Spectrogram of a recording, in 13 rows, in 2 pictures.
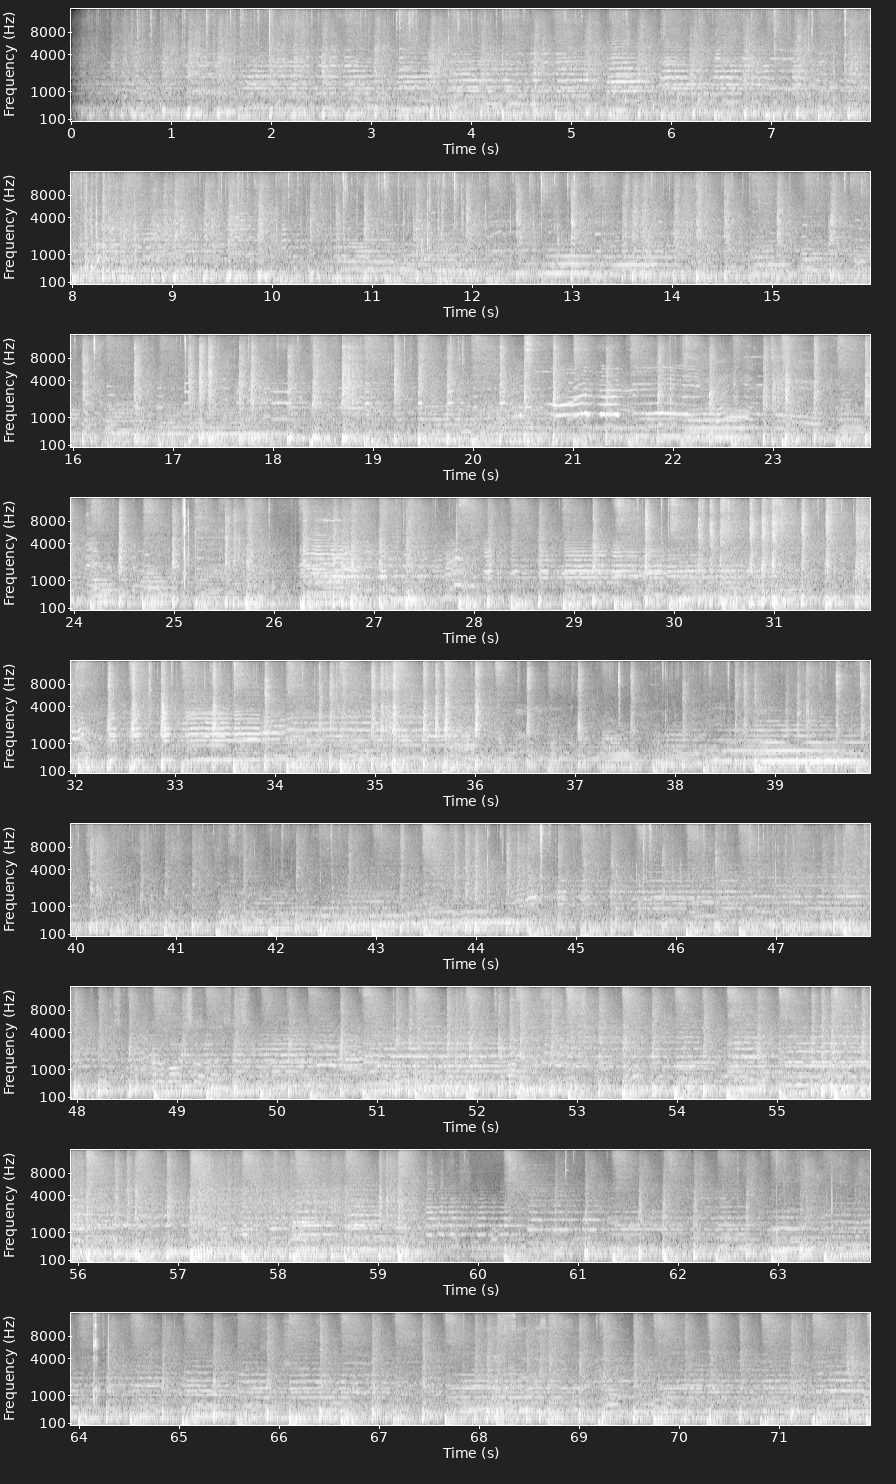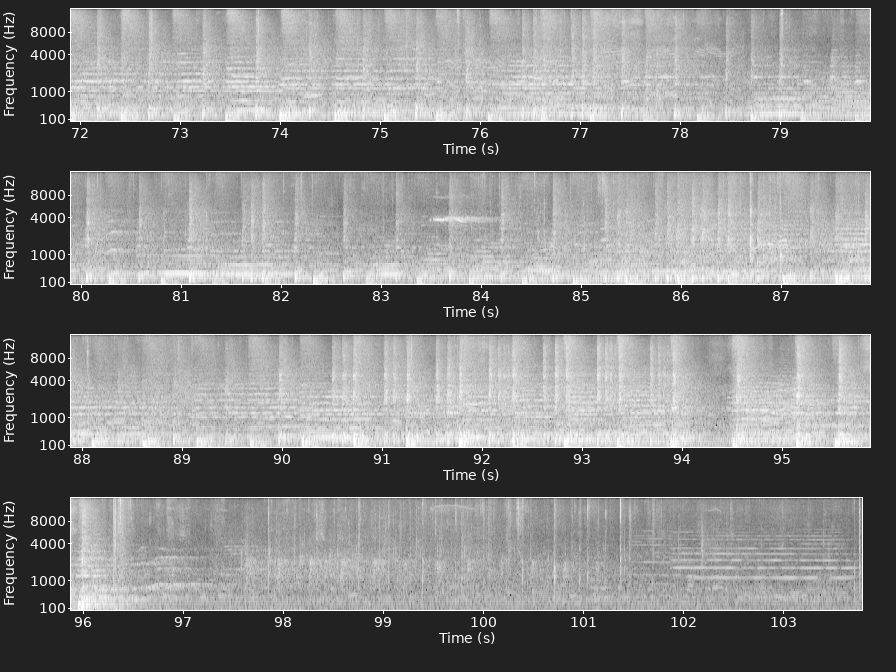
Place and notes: Brno city firemen streetmusic
streetmusic with firemens, dance on the street, talks in the background
4 May 2011, 10:36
